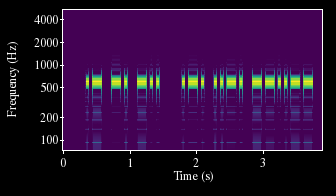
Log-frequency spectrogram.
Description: Morse code, heard as a keyed tone, about 25 wpm, 600 Hz. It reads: AND RF,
